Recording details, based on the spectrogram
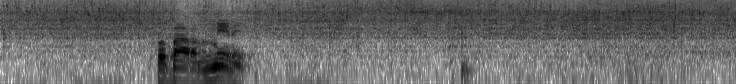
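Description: Chuck roast searing in a hot pan, a steady close sizzle and crackle of frying meat running throughout, with someone briefly speaking over it.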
